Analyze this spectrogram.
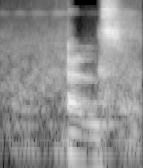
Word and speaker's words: else: अच्छा, एक और वर्ड है, एल्स वर्ड सुना होगा, लिखा जाता है ELSE, पर प्रोनाउंसिएशन, उच्चारण में ये अल वर्ड इसमें भी आता है, एल्स।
